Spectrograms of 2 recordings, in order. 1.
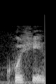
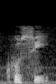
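ਵਿਚਕਾਰਲਾ ਵਿਅੰਜਨ sh ਵਾਂਗ ਬੋਲਿਆ ਜਾਂਦਾ ਹੈ। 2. ਵਿਚਕਾਰਲਾ ਵਿਅੰਜਨ s ਵਾਂਗ ਬੋਲਿਆ ਜਾਂਦਾ ਹੈ।

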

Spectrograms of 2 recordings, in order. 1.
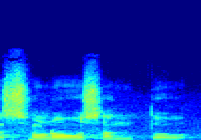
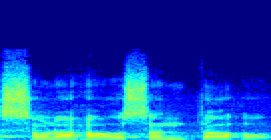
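ਅੰਤਲੇ ਸੁਰ ਤੋਂ ਪਹਿਲਾਂ 'h' ਦੀ ਆਵਾਜ਼ ਸੁਣਾਈ ਨਹੀਂ ਦਿੰਦੀ। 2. ਅੰਤਲੇ ਸੁਰ ਤੋਂ ਪਹਿਲਾਂ 'h' ਦੀ ਆਵਾਜ਼ ਸੁਣਾਈ ਦਿੰਦੀ ਹੈ। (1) "ਆਪਾਂ ਸਿੱਧਾ ਬੋਲੀ ਜਾਂਦੇ ਹਾਂ" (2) "ਜੈਸਾ ਲਿਖਿਆ ਤੈਸਾ ਉਚਾਰਨ ਕਰਨਾ ਹੈ"

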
